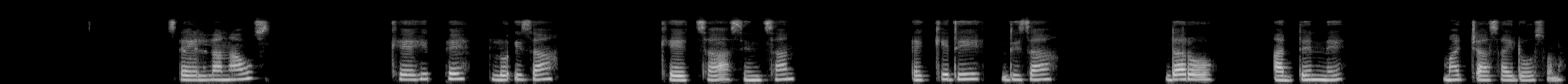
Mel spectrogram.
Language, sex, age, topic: Gamo, female, 18-24, government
